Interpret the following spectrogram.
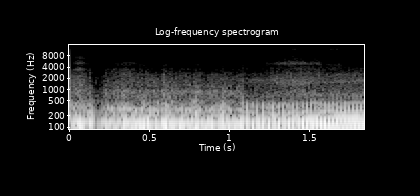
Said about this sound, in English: this has got an aftermarket can on it. Can you hear it? The exhaust is brilliant.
